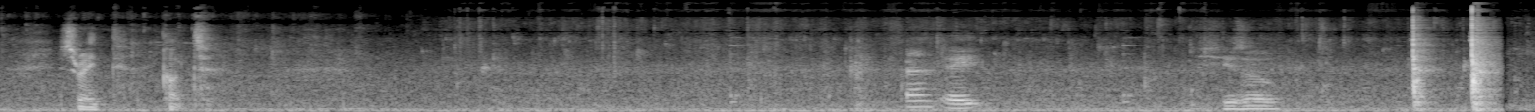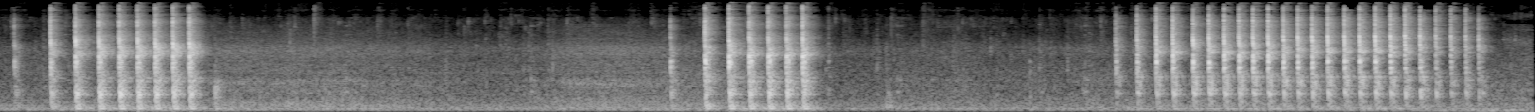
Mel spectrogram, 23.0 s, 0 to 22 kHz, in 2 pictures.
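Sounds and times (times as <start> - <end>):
rapid clicks of hand tools: 10.6 - 13.2, 16.6 - 17.8, 19.9 - 22.8.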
